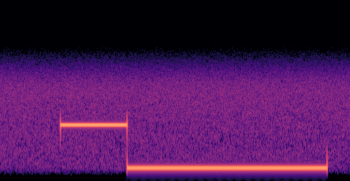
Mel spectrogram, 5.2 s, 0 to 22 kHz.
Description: Two-tone page, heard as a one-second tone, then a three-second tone, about 1290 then 300 Hz.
